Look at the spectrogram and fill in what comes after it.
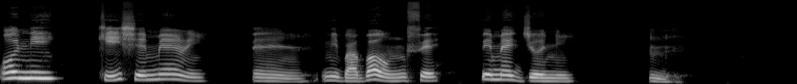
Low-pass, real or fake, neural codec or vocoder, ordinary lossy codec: none; fake; autoencoder, 48 kHz, 32 numbers a frame, DAC-VAE, trained on Japanese speech; none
